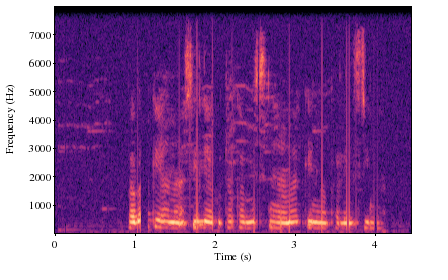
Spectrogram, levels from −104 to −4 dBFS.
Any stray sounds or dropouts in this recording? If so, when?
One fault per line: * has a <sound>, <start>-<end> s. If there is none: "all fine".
* has a dropout, 1.1-1.2 s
